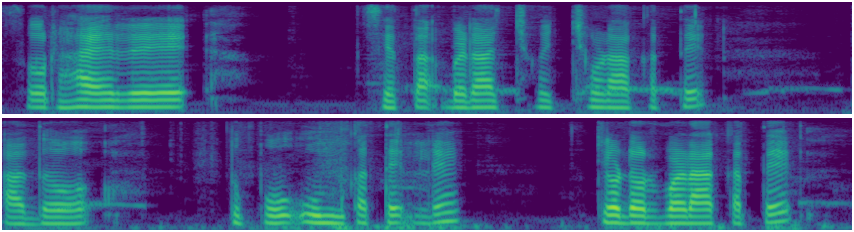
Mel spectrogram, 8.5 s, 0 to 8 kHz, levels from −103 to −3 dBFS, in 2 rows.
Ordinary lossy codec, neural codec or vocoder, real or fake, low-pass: none; none; real; 7.2 kHz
